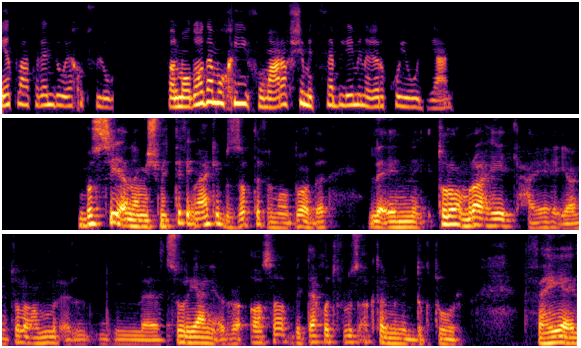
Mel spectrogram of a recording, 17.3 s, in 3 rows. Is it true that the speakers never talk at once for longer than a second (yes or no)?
yes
